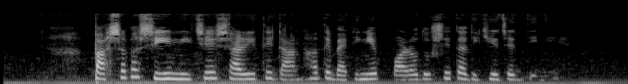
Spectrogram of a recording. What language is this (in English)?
Bangla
